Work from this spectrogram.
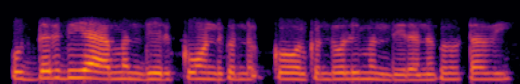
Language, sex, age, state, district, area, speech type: Dogri, female, 18-30, Jammu and Kashmir, Jammu, rural, conversation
